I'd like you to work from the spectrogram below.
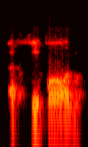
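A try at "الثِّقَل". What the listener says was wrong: Salah. Kemarin kita bukan as-thiqal. Gimana kemarin cara bacanya? As-thiqal, tidak panjang qafnya. As-thiqal.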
